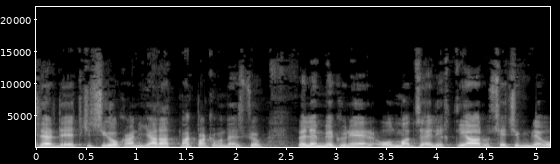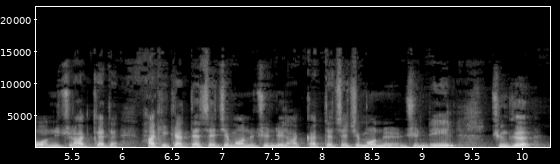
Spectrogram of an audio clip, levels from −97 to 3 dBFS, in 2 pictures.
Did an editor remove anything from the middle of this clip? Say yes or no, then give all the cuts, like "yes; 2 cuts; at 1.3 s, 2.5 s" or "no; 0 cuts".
no; 0 cuts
